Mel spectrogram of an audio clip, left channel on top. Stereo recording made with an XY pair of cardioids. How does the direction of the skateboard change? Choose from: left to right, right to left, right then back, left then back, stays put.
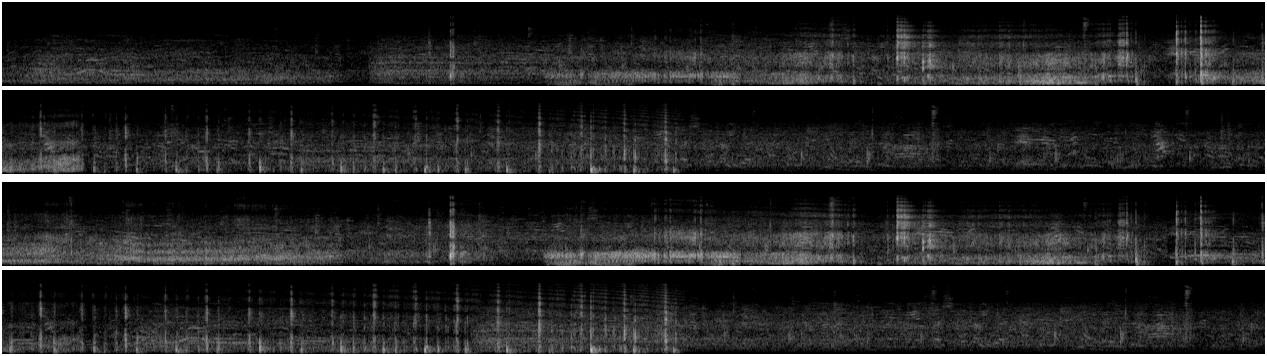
right to left.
